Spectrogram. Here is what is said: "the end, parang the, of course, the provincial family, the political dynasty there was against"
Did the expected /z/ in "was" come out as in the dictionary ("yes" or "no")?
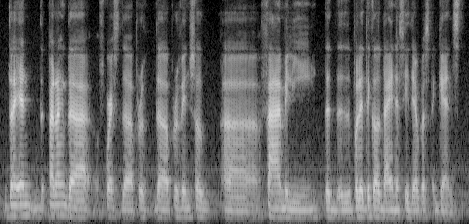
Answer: no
